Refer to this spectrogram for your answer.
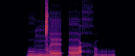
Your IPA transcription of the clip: u˧˩ ŋ͡ǀ ɛ˧˩ ʔ ʌː˧˩ ħ ṵ˧˩

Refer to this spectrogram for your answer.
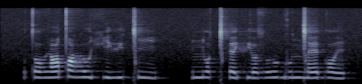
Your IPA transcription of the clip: t ɔ ɦ e tˤ ʊ ɦ ʊ ç i vʲ u ǀ i | ɲ ɔ ǀʰ ɛ fʲ ɔ z ɦ u ɡ u ŋ͡ǀ ɛ ɡ ɔ ɪ̯

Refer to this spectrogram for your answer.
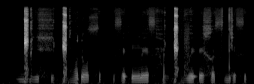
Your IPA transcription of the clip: ɡ͡ǁ i x i ɡ͡ǁ ɔ ɗ o θ | θ e ʔ ŋ͡m e θ h a ɡ͡ǁ ɔ v e ʔ e x ə θ d i θ

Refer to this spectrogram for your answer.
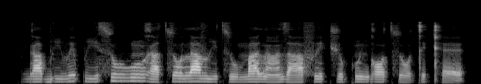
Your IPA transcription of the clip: ɡ a˨ b i˨ β ɪ˦ p i˨˦ s uː˦ β ũ˦ ɣ a˨ t͡s o˦ l a˦ v i˨ t͡s uː˨ m a˦ l ã˨˦ z a˨˦ f ɪ˦ t͡ʃ ʊ˦ kʷ ĩ˦ ɡ ɔ˦ t͡s o˨ t ɪ˦ kʰ ɛ˨

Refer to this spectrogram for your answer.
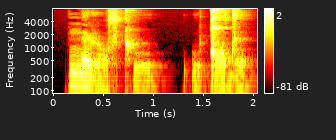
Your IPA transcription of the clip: n ə˥˩ ɭ ɔ˩ s ʈʰ u˧ | ʔ u˩ ǃ ɔ˦˥ d ə˦˥

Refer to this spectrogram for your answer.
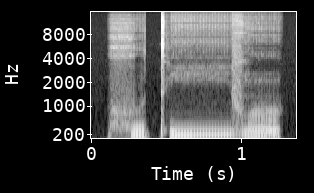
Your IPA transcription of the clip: x u tʼ iː v ɔ̃

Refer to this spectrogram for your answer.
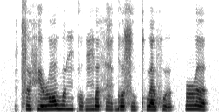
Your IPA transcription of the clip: t͡s ɯ fʲ ə ɹ ɔ w ɯ ŋ k ɔ̤ ɡ ŋʷ ə θ æ̤ ɡ o s o̤ kʷʰ æ xʷ ɯ | ɹ ə

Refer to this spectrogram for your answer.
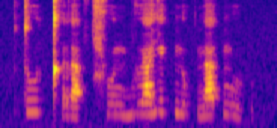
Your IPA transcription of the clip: t uː˥˩ t̚ kʰ r a˨˩ ʔ t͡ɕʰ u˧ n b ɯ˦˥ a̯ j e˥˩ k̚ n u˨˩ k̚ n a˦˥ t̚ ŋ u˨˩ ʔ

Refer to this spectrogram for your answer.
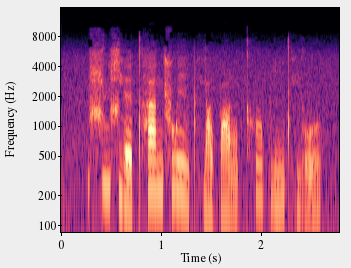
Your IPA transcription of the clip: ɕ y˥ ɕ j ɛ̰˨˩ t̪ʰ a˥ n ʂ w e˥˩ ɪ̯ pʰ j ɑ˩ ʊ̯ p ɑ̰˨˩ ŋ kʰ ɤ˥ p i˧˥ n t̪ʰ j o̰˨˩˦ ʊ̯

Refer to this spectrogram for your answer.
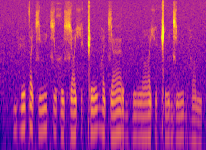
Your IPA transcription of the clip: bʱ y t ɑ t͡ɕ iː t͡ɕ ɯ x ɯ ɕ ɑ ç ɯ ǁ y w ɦ ɑ t͡ɕ æː ɾ u bʱ iː ŋ ɑː ç y ǁ iː d͡ʑ iː bʱ ɑ m

